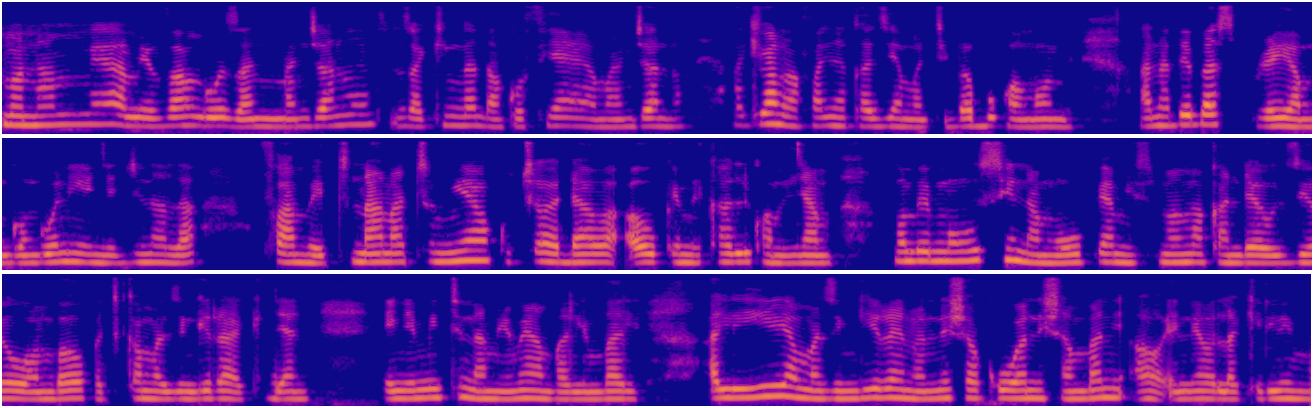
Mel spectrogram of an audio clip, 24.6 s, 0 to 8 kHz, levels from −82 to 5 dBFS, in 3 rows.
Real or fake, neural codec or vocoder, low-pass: fake; codec, 16 kHz, 4 kbps, X-Codec, HuBERT features, trained on general audio; 7.2 kHz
